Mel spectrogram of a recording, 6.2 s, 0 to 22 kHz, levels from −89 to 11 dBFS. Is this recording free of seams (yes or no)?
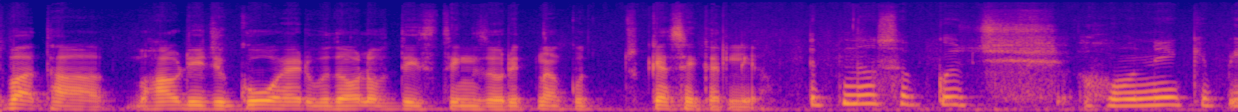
no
